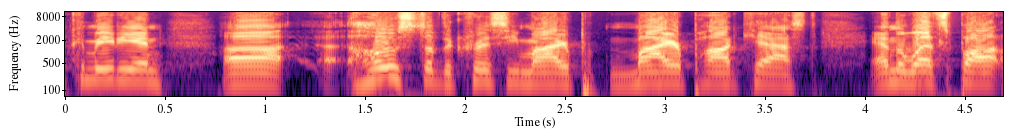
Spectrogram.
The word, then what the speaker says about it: Mayr: and it's Mayr, but like these are just small details. Do I always do the last name wrong on you? Is that what I? It's okay. Mayr, I could have right? told you in advance. Mayr. Yeah, like John Mayr.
